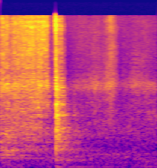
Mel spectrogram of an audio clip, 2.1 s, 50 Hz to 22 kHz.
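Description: Rear engine deck lid of a 1968 Volkswagen Karmann Ghia being lifted open by hand: a rustle of handling, then a single sharp metallic click under a second in.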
